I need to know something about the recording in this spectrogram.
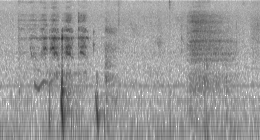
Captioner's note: laughing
